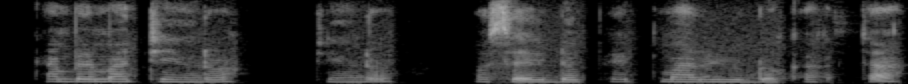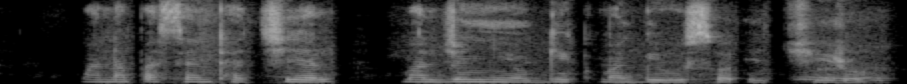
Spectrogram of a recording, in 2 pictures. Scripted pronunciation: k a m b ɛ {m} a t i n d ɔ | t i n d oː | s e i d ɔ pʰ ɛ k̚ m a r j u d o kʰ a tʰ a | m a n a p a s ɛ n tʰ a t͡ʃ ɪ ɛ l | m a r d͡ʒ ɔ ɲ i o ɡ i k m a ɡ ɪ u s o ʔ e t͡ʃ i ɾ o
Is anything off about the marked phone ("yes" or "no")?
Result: no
